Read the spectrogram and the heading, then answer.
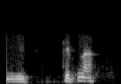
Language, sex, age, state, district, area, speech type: Urdu, male, 18-30, Bihar, Purnia, rural, conversation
